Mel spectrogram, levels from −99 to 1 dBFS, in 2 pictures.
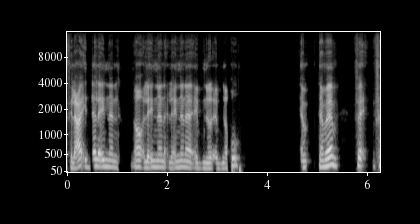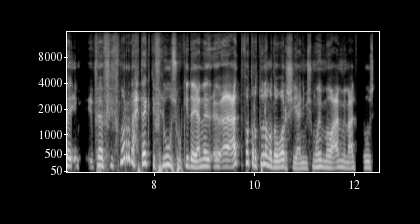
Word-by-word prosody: في -, -, -20 dB
العائد 175 Hz, -3 st, +3 dB
ده، 185 Hz, -, +3 dB
لإن 175 Hz, -1 st, 0 dB
أن 160 Hz, -2 st, -4 dB, 0.3 s
آه، 165 Hz, +1 st, 0 dB
لإن 150 Hz, +2 st, -2 dB
أنا 160 Hz, 0 st, -3 dB
لإن 145 Hz, +3 st, -6 dB
أنا 155 Hz, -4 st, -1 dB
ابن 135 Hz, 0 st, -6 dB, 0.2 s
ابن 135 Hz, +1 st, -7 dB
أخوه. 200 Hz, +9 st, -4 dB, 1.2 s
تم 160 Hz, 0 st, -5 dB, 0.2 s
تمام، 190 Hz, +4 st, +4 dB, 0.4 s
ف 215 Hz, -, -1 dB, 0.3 s
ف 200 Hz, +4 st, -4 dB, 0.5 s
ف 210 Hz, -, -3 dB
في 200 Hz, +6 st, -1 dB
مرّة 385 Hz, +4 st, +4 dB
أنا -, -, +2 dB
احتجت 250 Hz, -3 st, +4 dB
فلوس 210 Hz, +2 st, 0 dB
وكده 195 Hz, -3 st, -1 dB
يعني 165 Hz, +3 st, +4 dB
آآ 180 Hz, -2 st, -1 dB, 0.2 s
قعدت 245 Hz, -, +6 dB
فترة 275 Hz, -7 st, 0 dB
طويلة 235 Hz, +4 st, +1 dB
ما 190 Hz, -, +2 dB
أدوّرش، 170 Hz, +1 st, +2 dB
يعني 135 Hz, 0 st, -4 dB
مش 135 Hz, +5 st, -9 dB
مهم 165 Hz, -1 st, -2 dB
هو 150 Hz, -1 st, 0 dB
عمّي 160 Hz, 0 st, 0 dB
معاه 140 Hz, 0 st, -1 dB
الفلوس. 150 Hz, -1 st, -7 dB
170 Hz, 180 wpm, -23 LUFS, 150-195 Hz, 1.2 s, قعدت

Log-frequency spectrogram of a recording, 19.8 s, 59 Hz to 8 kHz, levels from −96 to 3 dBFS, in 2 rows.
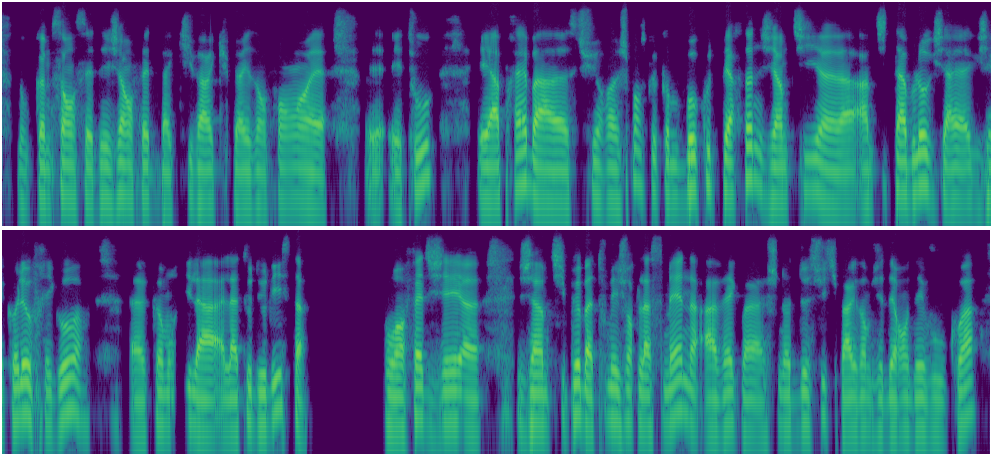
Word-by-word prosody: Donc -, -, -11 dB
comme -, -, 0 dB
ça, -, -, +2 dB
on 110 Hz, -, +2 dB
sait 105 Hz, -, -2 dB
déjà 110 Hz, +2 st, 0 dB
en 110 Hz, -, +1 dB
fait, 110 Hz, -, -3 dB
bah, 95 Hz, -, -2 dB
qui -, -, -13 dB
va 105 Hz, -1 st, +2 dB
récupérer 100 Hz, 0 st, -3 dB
les 95 Hz, -, -7 dB
enfants 105 Hz, +2 st, -1 dB
et 95 Hz, -2 st, +3 dB, 0.5 s
et -, -, -4 dB, 0.2 s
et -, -, -8 dB
tout 160 Hz, +6 st, -3 dB, 0.4 s
et 110 Hz, -, +2 dB
après, 140 Hz, +7 st, +3 dB
bah, 100 Hz, -6 st, +5 dB
heu, -, -, -3 dB
sur, 110 Hz, 0 st, -6 dB
heu 105 Hz, -, 0 dB
je 100 Hz, -, -9 dB
pense 155 Hz, -4 st, -4 dB
que 130 Hz, -, -7 dB
comme 115 Hz, -3 st, -5 dB
beaucoup 135 Hz, +7 st, +2 dB
de -, -, -24 dB
personnes 160 Hz, +6 st, +3 dB
j'ai 110 Hz, -4 st, -1 dB
un 105 Hz, 0 st, +4 dB
petit, 130 Hz, +5 st, -6 dB
heu, -, -, +4 dB
un 100 Hz, 0 st, +2 dB
petit 100 Hz, +8 st, -9 dB
tableau 125 Hz, +4 st, +4 dB
que 125 Hz, -, -14 dB
j'ai -, -, -1 dB
a 105 Hz, 0 st, +1 dB
que 95 Hz, -, -16 dB
j'ai 110 Hz, +3 st, -6 dB
collé 130 Hz, +5 st, +3 dB
au 140 Hz, -, +4 dB
frigo, 130 Hz, +8 st, 0 dB
hein. 130 Hz, -6 st, -3 dB, 0.4 s
Heu, 95 Hz, 0 st, -1 dB
comme 110 Hz, -1 st, -1 dB
on 110 Hz, -, -5 dB
dit 120 Hz, -, -4 dB
la 100 Hz, -3 st, +5 dB
la 100 Hz, -, +3 dB
to 125 Hz, -, -4 dB
do 115 Hz, 0 st, -2 dB
list 155 Hz, +7 st, -2 dB, 0.9 s
où 110 Hz, -2 st, +1 dB
en 105 Hz, -, +6 dB
fait 130 Hz, -1 st, +3 dB
j'ai, 115 Hz, +4 st, +1 dB
heu, 100 Hz, -2 st, +4 dB, 0.4 s
j'ai 110 Hz, +3 st, +2 dB
un 110 Hz, 0 st, +5 dB
petit -, -, -7 dB
peu, 140 Hz, -, +4 dB
bah, -, -, +5 dB
tous 130 Hz, -, -14 dB
les 125 Hz, -, +1 dB
jours 120 Hz, 0 st, -2 dB
de -, -, -4 dB
la 110 Hz, -, +5 dB
semaine 135 Hz, +7 st, +1 dB
avec 100 Hz, +2 st, +1 dB
ben, 95 Hz, -2 st, 0 dB
je 110 Hz, -, -8 dB
note 110 Hz, -2 st, -3 dB
dessus 115 Hz, +5 st, -5 dB
si -, -, -13 dB
par 100 Hz, -, +4 dB
exemple 105 Hz, -1 st, -2 dB
j'ai 100 Hz, -, -6 dB
des 100 Hz, +2 st, 0 dB
rendez-vous 100 Hz, 0 st, -3 dB
ou -, -, -11 dB
quoi -, -, +1 dB
110 Hz, 260 wpm, -25 LUFS, 100-120 Hz, 0.9 s, en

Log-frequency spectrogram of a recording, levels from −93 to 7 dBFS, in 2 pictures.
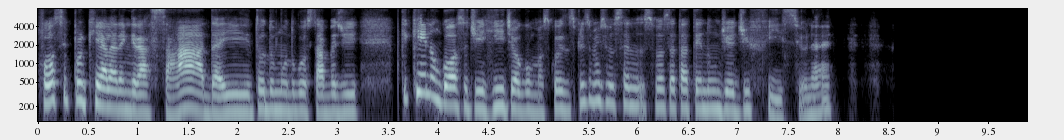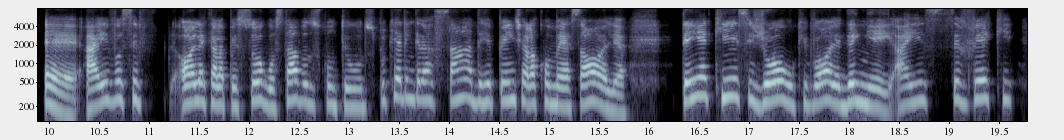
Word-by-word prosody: fosse 245 Hz, +3 st, +2 dB
porque 240 Hz, -2 st, 0 dB
ela 195 Hz, -2 st, +6 dB
era 180 Hz, -, 0 dB
engraçada 160 Hz, -1 st, +2 dB
e 160 Hz, 0 st, -3 dB
todo 175 Hz, +1 st, -5 dB
mundo 165 Hz, -1 st, -6 dB
gostava 155 Hz, -1 st, -2 dB
de 160 Hz, 0 st, -4 dB, 0.4 s
porque -, -, -9 dB
quem 345 Hz, -1 st, +4 dB
não 290 Hz, -4 st, -1 dB
gosta 205 Hz, -3 st, +3 dB
de 180 Hz, 0 st, -1 dB
rir 195 Hz, +5 st, -3 dB
de 185 Hz, -, 0 dB
algumas 160 Hz, -3 st, -5 dB
coisas, 180 Hz, -2 st, -5 dB
principalmente 240 Hz, +1 st, -6 dB
se 220 Hz, -1 st, -5 dB
você 205 Hz, 0 st, -5 dB
se 190 Hz, -, -4 dB
você 195 Hz, 0 st, -5 dB
está 190 Hz, 0 st, -2 dB
tendo 180 Hz, 0 st, -5 dB
um 180 Hz, -, -5 dB
dia 170 Hz, -1 st, -2 dB
difícil, 140 Hz, -6 st, -7 dB
né? 145 Hz, +1 st, -6 dB, 2.0 s
É, 170 Hz, -10 st, +4 dB
aí 205 Hz, +6 st, +6 dB
você 260 Hz, +1 st, -3 dB
f 235 Hz, -1 st, -9 dB, 0.3 s
olha 230 Hz, +2 st, +5 dB
aquela 220 Hz, -3 st, +2 dB
pessoa, 210 Hz, +5 st, 0 dB
gostava 235 Hz, +5 st, +2 dB
dos 205 Hz, -4 st, -6 dB
conteúdos 195 Hz, -2 st, -5 dB
porque 240 Hz, +4 st, -14 dB
era 275 Hz, -1 st, +2 dB
engraçada, 255 Hz, +1 st, -2 dB
de 235 Hz, -, -3 dB
repente 245 Hz, +2 st, -1 dB
ela 225 Hz, -1 st, +3 dB
começa: 215 Hz, -2 st, 0 dB
"Olha, 185 Hz, -10 st, +3 dB, 0.5 s
tem 260 Hz, +5 st, +4 dB
aqui 285 Hz, -1 st, 0 dB
esse 265 Hz, -3 st, -3 dB
jogo 235 Hz, +1 st, +4 dB
que 210 Hz, +3 st, -10 dB
v 220 Hz, -, -6 dB
olha, 235 Hz, -2 st, +4 dB
ganhei". 210 Hz, -5 st, +1 dB
Aí 230 Hz, +4 st, -2 dB
você 250 Hz, +2 st, -8 dB
vê 260 Hz, +4 st, 0 dB
que 255 Hz, -1 st, -12 dB
210 Hz, 180 wpm, -23 LUFS, 175-245 Hz, 2.0 s, ela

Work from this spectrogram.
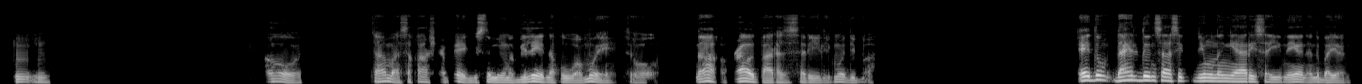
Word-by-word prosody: Mm. 110 Hz, -3 st, -5 dB, 2.2 s
Oo, 130 Hz, -9 st, -3 dB, 0.7 s
tama. 140 Hz, +1 st, -2 dB
Tsaka 115 Hz, -2 st, -7 dB
siyempre 105 Hz, -, -4 dB
gusto 100 Hz, +2 st, -5 dB
mong 105 Hz, -1 st, 0 dB
mabili, 110 Hz, +6 st, +3 dB
nakuha 100 Hz, -2 st, -3 dB
mo, 135 Hz, -1 st, +1 dB
eh, 85 Hz, -4 st, -9 dB
so -, -, -11 dB, 0.4 s
nakaka-proud 135 Hz, -2 st, +1 dB
para 100 Hz, -1 st, -3 dB
sa 90 Hz, -, -10 dB
sarili 95 Hz, 0 st, -6 dB
mo, 120 Hz, 0 st, -3 dB
'di 100 Hz, -, -5 dB
ba? -, -, -16 dB, 2.1 s
Eh, 185 Hz, +1 st, +7 dB
do'n 210 Hz, -2 st, +4 dB
dahil 180 Hz, +3 st, +3 dB
do'n 190 Hz, -1 st, +7 dB
sa 175 Hz, -2 st, +4 dB
sit 165 Hz, 0 st, -1 dB
'yung 155 Hz, 0 st, +4 dB
nangyari 140 Hz, -3 st, +4 dB
sa'yo 115 Hz, -3 st, -4 dB
na 115 Hz, +2 st, +2 dB
'yun 105 Hz, -, -4 dB
ano 100 Hz, -, -4 dB
ba 105 Hz, -1 st, -2 dB
yun? 95 Hz, -3 st, -5 dB
115 Hz, 145 wpm, -21 LUFS, 100-145 Hz, 2.2 s, Eh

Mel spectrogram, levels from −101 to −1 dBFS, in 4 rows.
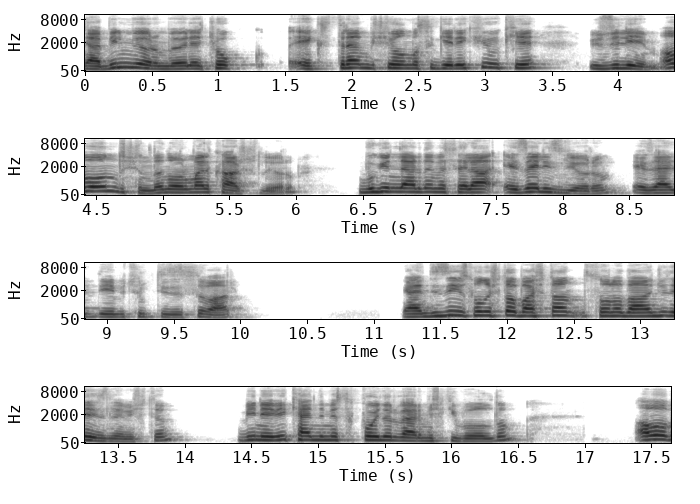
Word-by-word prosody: ya 155 Hz, -2 st, +4 dB
bilmiyorum, 215 Hz, -9 st, +2 dB
böyle 170 Hz, 0 st, +1 dB
çok 195 Hz, +1 st, -2 dB, 0.2 s
ekstrem 175 Hz, +6 st, +1 dB
bir -, -, -7 dB
şey 210 Hz, +1 st, +2 dB
olması 195 Hz, 0 st, -1 dB
gerekiyor 195 Hz, +4 st, +1 dB
ki, 215 Hz, 0 st, 0 dB, 0.3 s
üzüleyim 180 Hz, -2 st, 0 dB
ama 235 Hz, +4 st, +4 dB
onun 255 Hz, -1 st, +3 dB
dışında 165 Hz, -6 st, -3 dB
normal 185 Hz, +1 st, +2 dB
karşılıyorum. 70 Hz, -, -4 dB, 0.5 s
Bugünlerde, 215 Hz, +1 st, +2 dB
mesela, 190 Hz, -1 st, +1 dB
Ezel 210 Hz, +4 st, +2 dB
izliyorum. 150 Hz, -4 st, -5 dB
Ezel 165 Hz, 0 st, 0 dB
diye 160 Hz, -2 st, -4 dB
bir 155 Hz, -, -12 dB
Türk 165 Hz, 0 st, -13 dB
dizisi 145 Hz, +2 st, -7 dB
var. 140 Hz, -1 st, -3 dB, 1.2 s
Yani, 170 Hz, +2 st, +2 dB
diziyi 230 Hz, +4 st, 0 dB
sonuçta 235 Hz, +1 st, +1 dB
baştan 215 Hz, +1 st, +1 dB
sona 215 Hz, 0 st, -1 dB
daha 205 Hz, 0 st, +5 dB
önce 210 Hz, +2 st, -1 dB
de 205 Hz, -, +5 dB
izlemiştim. 145 Hz, -, -6 dB, 0.4 s
Bir 210 Hz, +4 st, -1 dB
nevi 210 Hz, +2 st, +3 dB
kendime 210 Hz, -1 st, +2 dB
spoiler 205 Hz, -1 st, +1 dB
vermiş 165 Hz, -3 st, 0 dB
gibi 155 Hz, -3 st, -7 dB
oldum 150 Hz, -, -4 dB, 0.8 s
ama 225 Hz, +2 st, +4 dB
195 Hz, 145 wpm, -23 LUFS, 165-215 Hz, 1.2 s, daha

